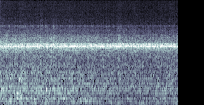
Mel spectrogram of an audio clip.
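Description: Steady background ambience with a continuous high-pitched tone, cutting off abruptly about three and a half seconds in.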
